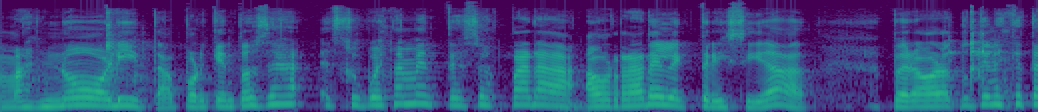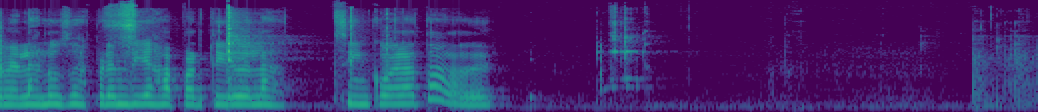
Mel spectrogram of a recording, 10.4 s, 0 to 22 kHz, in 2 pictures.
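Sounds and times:
speech: 0.0 - 8.3
bottle opener clinking against bottle cap: 8.2 - 8.6.

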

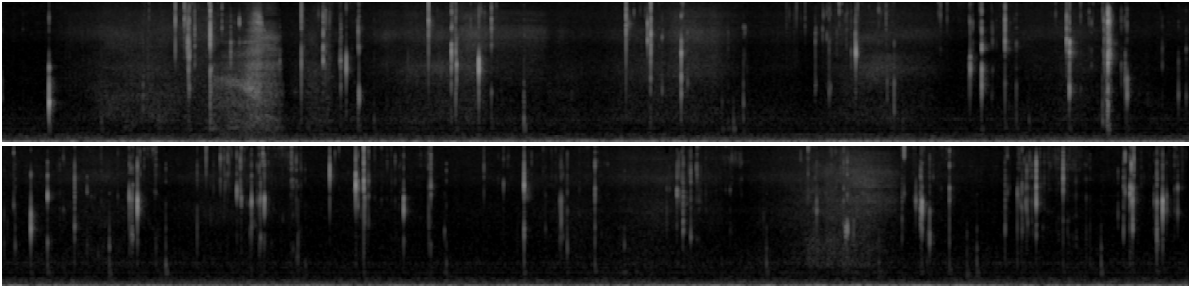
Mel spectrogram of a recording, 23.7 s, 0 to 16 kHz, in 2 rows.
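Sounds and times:
low steady hum: 0.0 - 23.7
hand movements: 0.8 - 5.6
quiet mouth sounds: 1.4 - 3.7.

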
